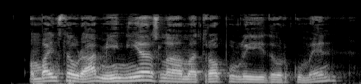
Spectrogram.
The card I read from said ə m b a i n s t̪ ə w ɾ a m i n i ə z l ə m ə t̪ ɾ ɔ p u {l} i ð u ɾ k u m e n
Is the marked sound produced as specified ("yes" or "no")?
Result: yes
